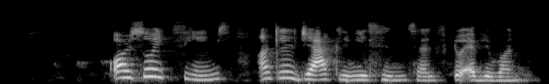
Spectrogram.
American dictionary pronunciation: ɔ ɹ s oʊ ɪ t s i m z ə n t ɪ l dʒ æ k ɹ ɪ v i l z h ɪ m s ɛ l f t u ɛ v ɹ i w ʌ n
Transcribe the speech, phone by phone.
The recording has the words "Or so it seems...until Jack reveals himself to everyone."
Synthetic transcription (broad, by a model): ɔ l s oʊ ɪ t s i m z ə n t ɪ l dʒ æ k ɹ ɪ v i l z h ɪ m s ɛ l f t u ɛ v ɹ i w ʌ n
